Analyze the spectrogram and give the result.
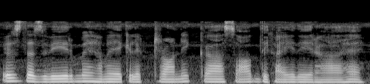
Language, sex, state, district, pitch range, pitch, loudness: Hindi, male, Uttar Pradesh, Lalitpur, 120-130 Hz, 125 Hz, -16 LUFS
